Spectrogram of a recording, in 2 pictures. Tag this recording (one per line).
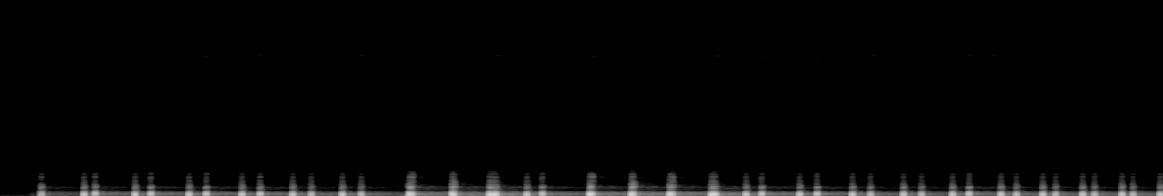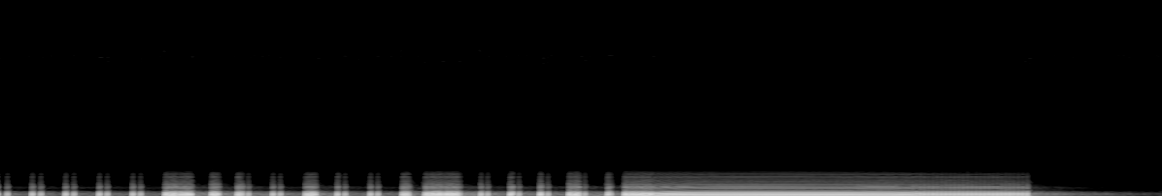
cracklebox
slow-speed
speed-transformation
tombola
